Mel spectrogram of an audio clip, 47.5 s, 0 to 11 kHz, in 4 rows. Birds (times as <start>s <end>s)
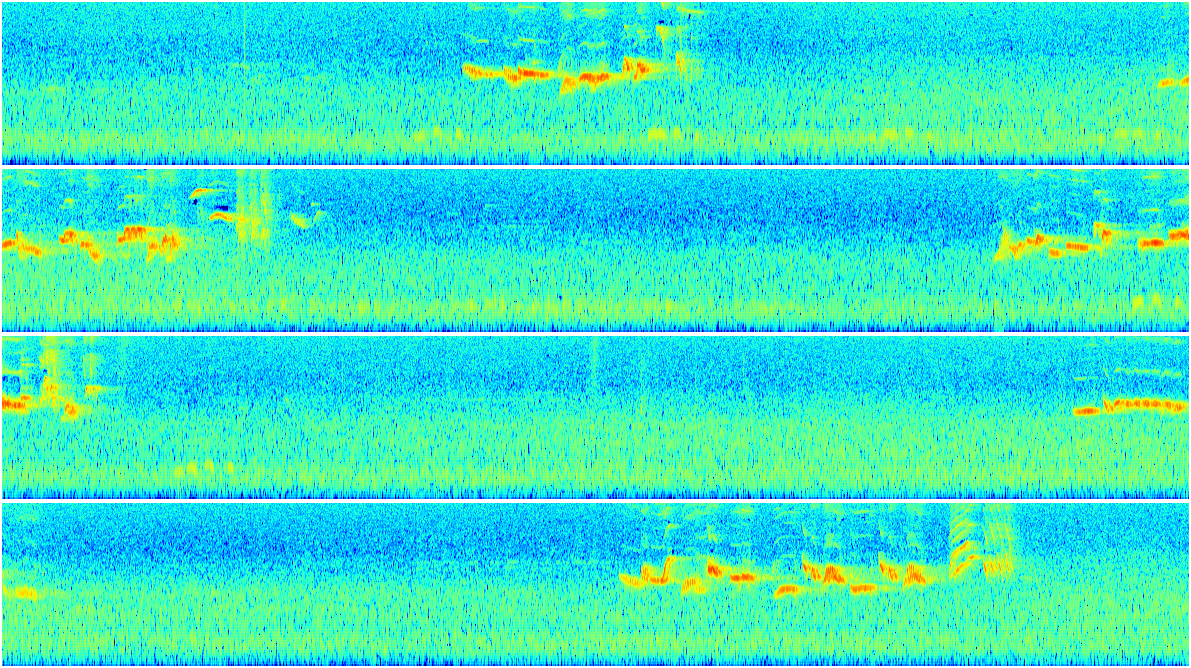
21.8s 26.8s, 40.2s 46.0s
